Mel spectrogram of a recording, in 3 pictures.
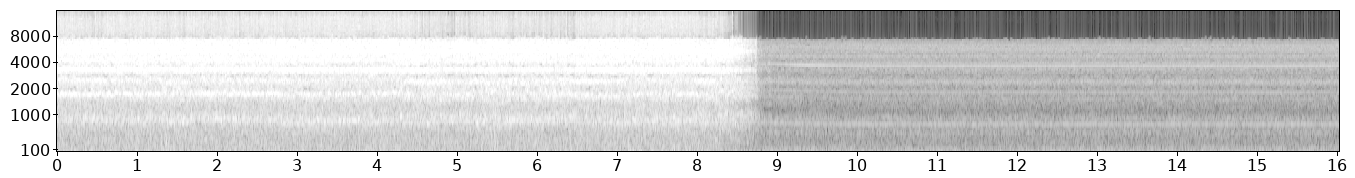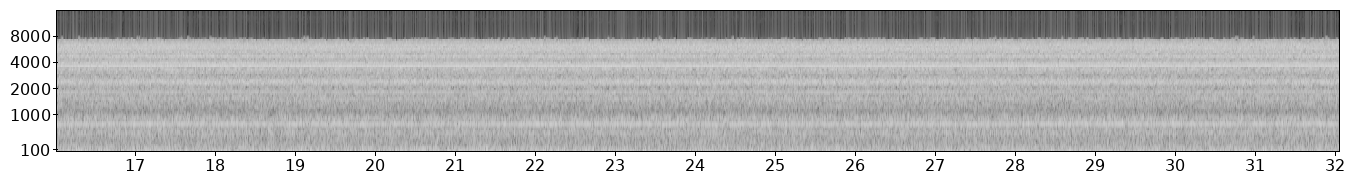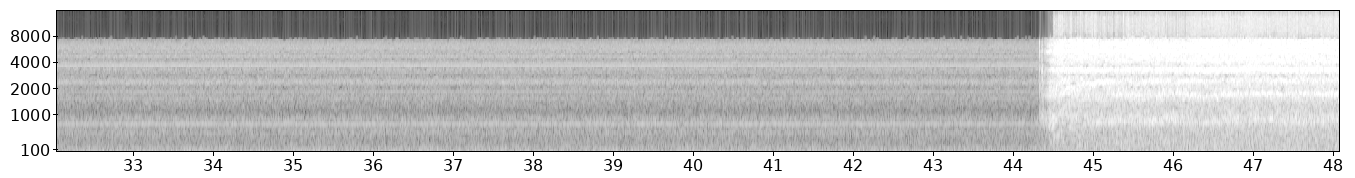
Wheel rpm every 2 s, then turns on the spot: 230, 220, 210, 210, 60, 0, 0, 0, 0, 0, 0, 0, 0, 0, 0, 0, 0, 0, 0, 0, 0, 0, 130, 230.
none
